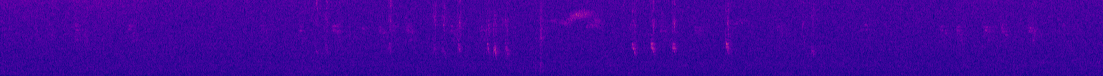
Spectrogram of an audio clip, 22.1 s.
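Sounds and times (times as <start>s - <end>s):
outdoor background noise: 0.0s - 22.0s
birds chirping: 5.2s - 10.3s, 11.0s - 14.9s.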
